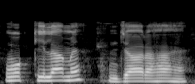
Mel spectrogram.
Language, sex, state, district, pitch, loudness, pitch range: Hindi, male, West Bengal, Alipurduar, 175 Hz, -15 LUFS, 145-185 Hz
